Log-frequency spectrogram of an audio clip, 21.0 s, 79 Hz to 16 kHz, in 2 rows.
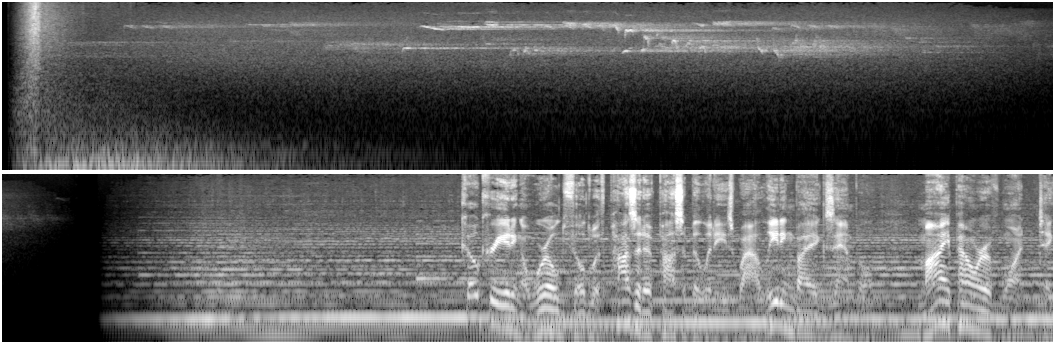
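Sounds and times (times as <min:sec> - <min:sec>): deep boom: 0:00.1 - 0:04.3.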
